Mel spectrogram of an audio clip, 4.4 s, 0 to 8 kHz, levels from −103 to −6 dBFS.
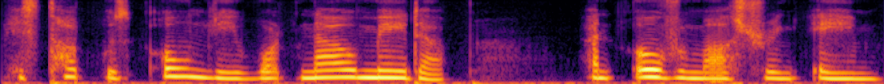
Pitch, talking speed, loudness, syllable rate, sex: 230 Hz, 150 wpm, -19 LUFS, 4.8 syllables/s, female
